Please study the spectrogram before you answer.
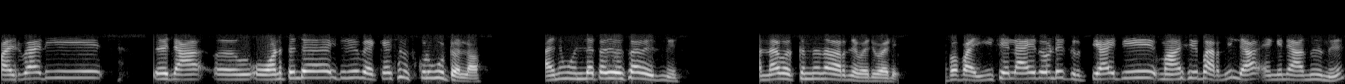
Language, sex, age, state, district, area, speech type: Malayalam, female, 30-45, Kerala, Kannur, rural, conversation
